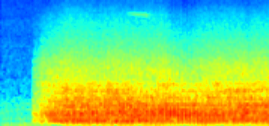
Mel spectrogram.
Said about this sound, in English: Another day, another aerial assault. BC wildfire crews attacking one of several new fires burning near Nelson. Helicopters bucketing hotspots near Kokanee Creek Provincial Park.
